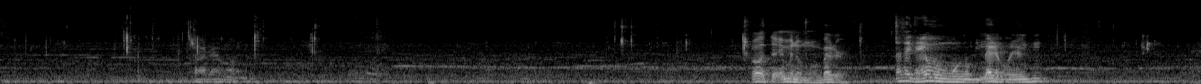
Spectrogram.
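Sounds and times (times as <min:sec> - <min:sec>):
person chewing soft cookie: 0:00.0 - 0:04.1, 0:05.9 - 0:09.2, 0:10.4 - 0:12.0.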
